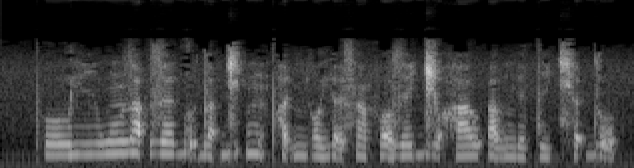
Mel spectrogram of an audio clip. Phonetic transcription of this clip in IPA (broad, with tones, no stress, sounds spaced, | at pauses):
pʰ o˦ ʊ̯ j i˦ w ũ˦ z ä˦ ʔ z ɛ˦ ɡ o̰˦˨ ʊ̯ d ä˦ ʔ d͡ʑ ɪ˦ ʔ m ũ˦˨ pʰ ä̰˦˨ ɲ ɔ˨ j ɛ̰˦˨ s ã˨ θ ɔ̰˦˨ z e˦ d͡ʑ ɔ̰˦˨ h a˦ ʊ̯ ʔ a̰˦˨ ʊ̯ ŋ e˨ t i˨ t͡ɕʰ ɛ˦ ʔ d o̰˦˨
